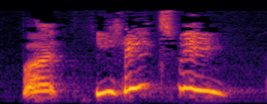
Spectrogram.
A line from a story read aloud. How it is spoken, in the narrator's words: I squeaked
